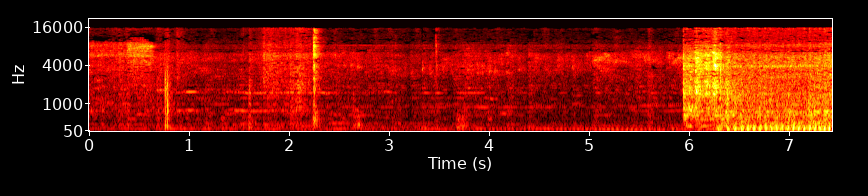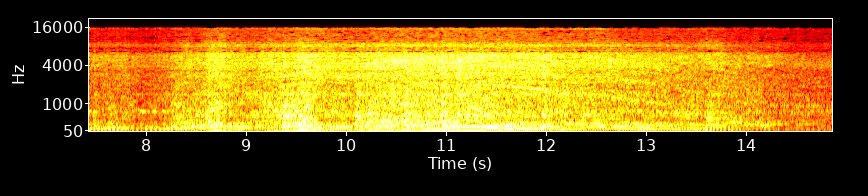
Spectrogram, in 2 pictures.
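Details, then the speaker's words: Yamaha NMAX scooter at about 7000 km, previously stalling and hesitating, after cleaning fuel pump filter; fires cleanly and runs smooth and even, now normal. "Alhamdulillah normal tadi waktu kita melakukan pembersihan ditelepon ternyata masih ada permasalahan tadi lampu injectionnya hidup Alhamdullilah sekarang sudah normal"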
